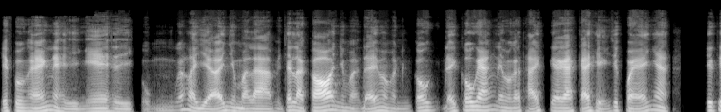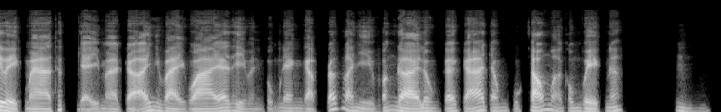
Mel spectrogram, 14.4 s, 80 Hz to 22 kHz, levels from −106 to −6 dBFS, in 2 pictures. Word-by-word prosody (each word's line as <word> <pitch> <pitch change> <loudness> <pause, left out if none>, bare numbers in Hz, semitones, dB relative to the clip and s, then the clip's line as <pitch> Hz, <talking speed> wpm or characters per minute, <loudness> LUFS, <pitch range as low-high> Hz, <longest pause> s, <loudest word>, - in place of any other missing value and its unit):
cái 120 - -1
phương 120 -2 0
án 115 +5 +5
này 135 -5 +3
thì 100 -1 -5
nghe 110 +3 +1
thì 100 -3 -4
cũng 70 +2 -15
rất - - -5
là - - +2
dễ 105 -2 +3
nhưng 125 -4 -3
mà 105 - +1
làm 100 -1 +2
thì 100 - -13
chắc - - 0
là - - +4
khó, 120 +6 +10
nhưng 125 -3 -7
mà 105 -1 -6
để 105 0 0
mà 135 0 -2
mình 100 -2 -10
cố 125 +5 -1
để - - -1
cố 145 +4 0
gắng 145 +1 +4
để 130 - -5
mình 115 - -3
có 115 - -2
thể 110 -4 -1
ngày 115 -2 +3
càng 115 +2 +6
cải - - +5
thiện 110 -5 -5
sức 140 - -5
khỏe 105 +1 +2
nha, 150 -6 0 0.4
chứ 140 - +1
cái 150 - +2
việc 105 -4 0
mà 95 -1 +1
thức 165 +11 -11
dậy 90 +2 -5
mà 100 -2 -5
trễ 135 - +1
như 140 -2 -7
vầy 95 -4 0
hoài 95 +2 0
á 120 - 0
thì 110 -6 -7
mình 95 -1 -17
cũng 120 - -17
đang 110 -2 -7
gặp 95 -3 -4
rất 200 - -3
là 125 - -3
nhiều 105 -6 -9
vấn 130 +7 -7
đề 105 -6 +2
luôn, 110 -1 -6
kể 110 +2 -3
cả 140 +3 0
trong 125 -2 -10
cuộc 105 -2 -19
sống 130 +6 +2
và 150 -9 -9
công 110 +1 -11
việc 100 -1 -2
nữa. 130 +4 -7 0.5
Ừm. 110 -4 -15
110 Hz, 295 wpm, -23 LUFS, 100-125 Hz, 0.5 s, khó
